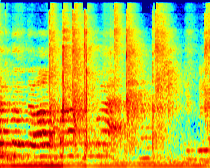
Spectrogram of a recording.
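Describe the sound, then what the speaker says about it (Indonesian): A classroom group gets a short burst of applause, quick scattered claps under a faint murmur of voices. "Tepuk tangan untuk kelompok"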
